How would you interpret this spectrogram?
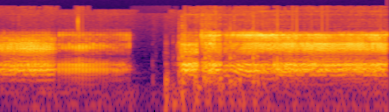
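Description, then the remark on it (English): A party game toy, pressed the number of times shown on a played card, makes a loud, raspy electronic fart noise: a one-second buzzy blast, a brief silence, then a longer, steady sputtering fart that runs to the end, with no talking. “Press me the number of times shown on the card you play. My pressure builds with each push. Make me fart and you're out.”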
